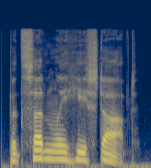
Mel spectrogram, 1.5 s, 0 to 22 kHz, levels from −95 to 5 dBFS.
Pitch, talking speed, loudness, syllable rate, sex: 130 Hz, 160 wpm, -16 LUFS, 5.5 syllables/s, male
